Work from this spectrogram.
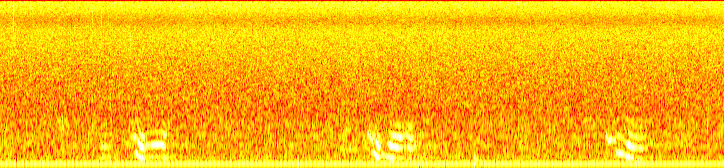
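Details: Fennec fox snoring while asleep, very quiet: faint squeaky, downward-sliding whistled notes come about every three to four seconds over a steady low electrical hum.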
